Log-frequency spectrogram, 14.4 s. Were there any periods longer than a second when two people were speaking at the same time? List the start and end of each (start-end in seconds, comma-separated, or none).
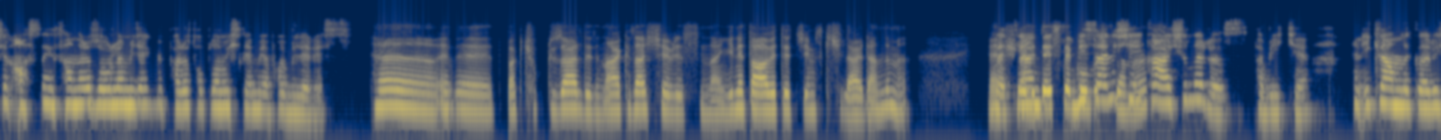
9.9-11.7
